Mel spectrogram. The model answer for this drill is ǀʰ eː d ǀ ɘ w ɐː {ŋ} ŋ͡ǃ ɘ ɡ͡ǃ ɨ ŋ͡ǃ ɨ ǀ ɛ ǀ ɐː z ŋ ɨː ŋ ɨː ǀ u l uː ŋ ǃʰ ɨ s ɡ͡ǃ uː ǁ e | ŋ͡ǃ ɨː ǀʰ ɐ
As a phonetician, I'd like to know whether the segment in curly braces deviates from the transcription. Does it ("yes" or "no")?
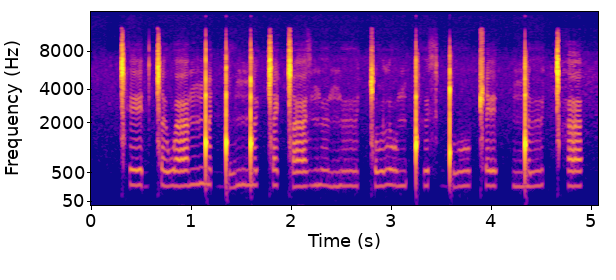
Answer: no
